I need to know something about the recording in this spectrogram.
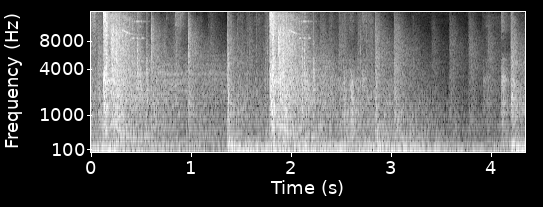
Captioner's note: gun fires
